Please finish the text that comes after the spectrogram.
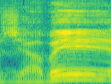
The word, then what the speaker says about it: Yahvé: Que algunos dicen que se debe de pronunciar Yahvé, algunos dicen que se debe pronunciar Yahweh.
